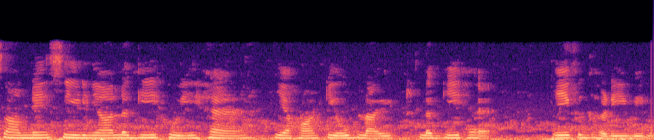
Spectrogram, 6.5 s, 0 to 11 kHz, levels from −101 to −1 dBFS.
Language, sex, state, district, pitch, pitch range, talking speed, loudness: Hindi, female, Punjab, Pathankot, 200 Hz, 185-210 Hz, 110 wpm, -16 LUFS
